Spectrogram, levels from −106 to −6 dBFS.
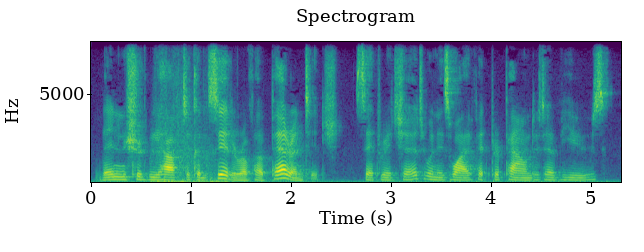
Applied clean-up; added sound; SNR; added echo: none; Boom; 14 dB; none.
